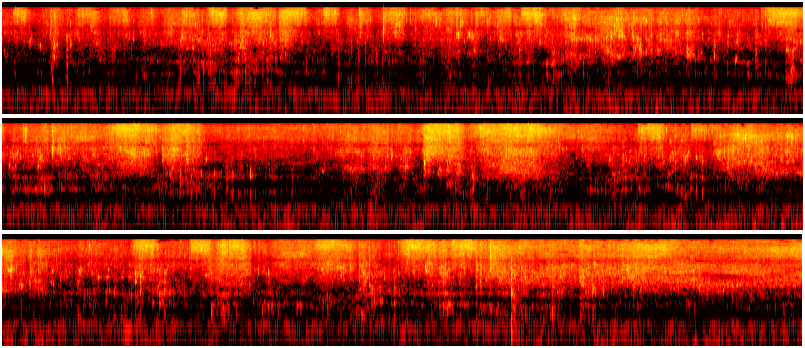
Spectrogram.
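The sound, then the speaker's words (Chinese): Tap water runs continuously while a child's hair is rinsed, a steady, even splashing flow that stays at the same level throughout with no talking. “先冲水，冲完我告诉你。”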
